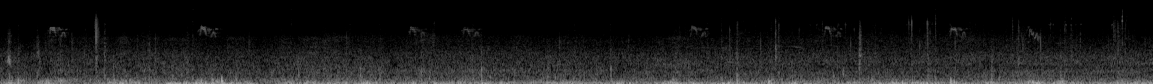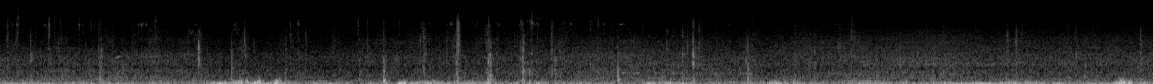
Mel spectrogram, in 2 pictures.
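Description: Footsteps walking on a paved path, a run of short, sharp steps, over a low rumble of wind on the microphone.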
